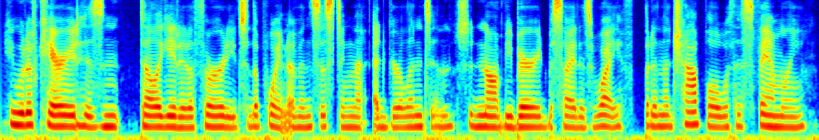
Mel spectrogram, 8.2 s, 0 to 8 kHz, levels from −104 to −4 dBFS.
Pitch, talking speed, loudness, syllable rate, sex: 195 Hz, 210 wpm, -19 LUFS, 5.9 syllables/s, female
